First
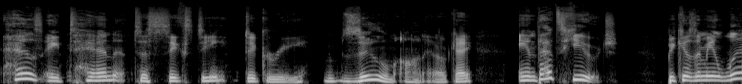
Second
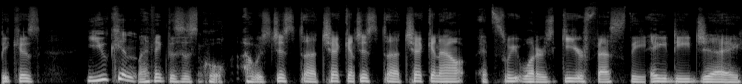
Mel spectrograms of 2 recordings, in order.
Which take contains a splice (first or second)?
second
